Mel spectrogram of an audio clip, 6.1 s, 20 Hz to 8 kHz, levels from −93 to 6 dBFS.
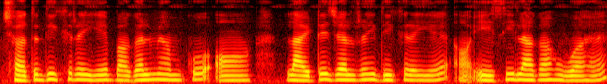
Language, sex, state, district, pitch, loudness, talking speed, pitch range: Hindi, female, Bihar, Sitamarhi, 180 Hz, -24 LUFS, 195 wpm, 170-190 Hz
